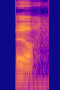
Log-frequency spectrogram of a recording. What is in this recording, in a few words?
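"urt", Scanian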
